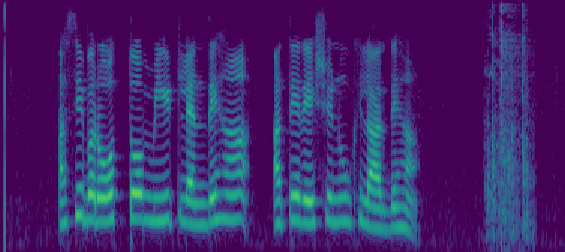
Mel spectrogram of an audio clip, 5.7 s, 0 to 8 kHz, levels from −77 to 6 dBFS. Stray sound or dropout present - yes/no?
yes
